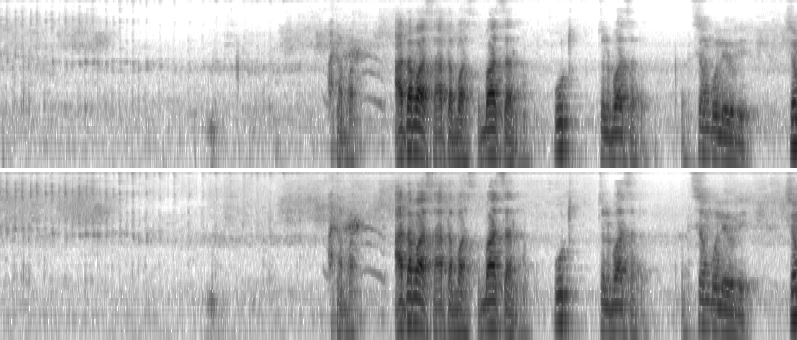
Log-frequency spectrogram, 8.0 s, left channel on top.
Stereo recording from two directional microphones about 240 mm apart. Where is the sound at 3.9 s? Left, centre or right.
Right.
